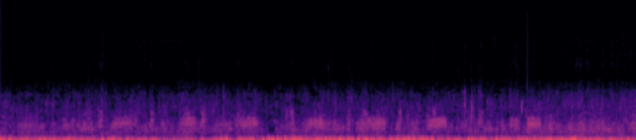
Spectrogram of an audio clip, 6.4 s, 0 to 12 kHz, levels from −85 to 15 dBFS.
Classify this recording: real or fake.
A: real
